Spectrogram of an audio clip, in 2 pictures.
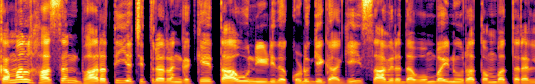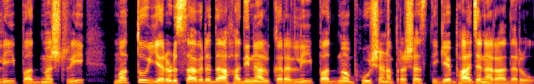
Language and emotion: Kannada, neutral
